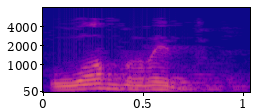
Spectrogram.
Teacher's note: واو ثم ضاد، لا توجد فيها همزة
